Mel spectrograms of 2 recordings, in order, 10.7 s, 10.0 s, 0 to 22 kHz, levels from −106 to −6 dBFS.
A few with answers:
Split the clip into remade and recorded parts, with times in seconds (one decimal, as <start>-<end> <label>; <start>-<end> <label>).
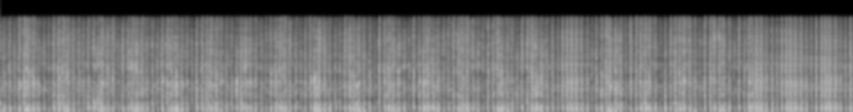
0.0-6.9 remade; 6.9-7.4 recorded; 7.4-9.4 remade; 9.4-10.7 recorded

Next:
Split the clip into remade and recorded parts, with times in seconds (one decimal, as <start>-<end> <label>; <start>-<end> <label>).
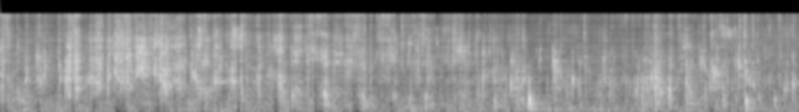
0.0-1.2 remade; 1.2-2.4 recorded; 2.4-8.9 remade; 8.9-10.0 recorded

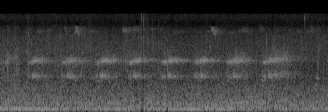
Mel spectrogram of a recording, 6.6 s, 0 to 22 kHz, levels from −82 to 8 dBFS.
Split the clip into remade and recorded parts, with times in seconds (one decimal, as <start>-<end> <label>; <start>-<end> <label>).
0.0-6.6 recorded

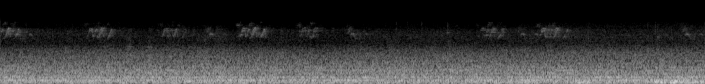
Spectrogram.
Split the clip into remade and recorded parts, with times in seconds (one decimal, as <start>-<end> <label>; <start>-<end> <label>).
0.0-7.1 recorded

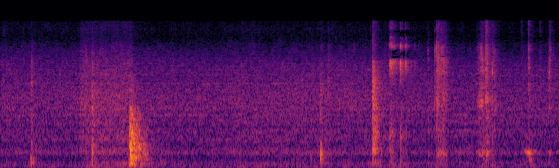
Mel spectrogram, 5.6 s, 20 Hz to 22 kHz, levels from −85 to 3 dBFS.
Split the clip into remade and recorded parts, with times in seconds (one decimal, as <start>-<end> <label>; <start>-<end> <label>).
0.0-5.6 recorded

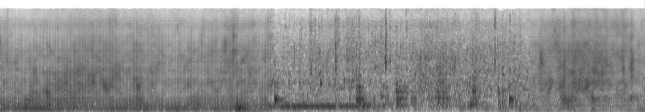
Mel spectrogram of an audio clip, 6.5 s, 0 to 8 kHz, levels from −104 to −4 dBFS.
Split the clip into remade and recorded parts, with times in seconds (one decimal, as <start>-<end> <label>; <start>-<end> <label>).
0.0-2.7 remade; 2.7-5.3 recorded; 5.3-6.5 remade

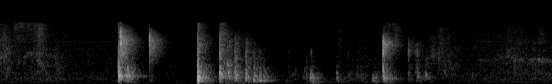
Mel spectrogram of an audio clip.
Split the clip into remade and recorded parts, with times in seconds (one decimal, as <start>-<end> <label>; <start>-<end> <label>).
0.0-5.5 recorded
